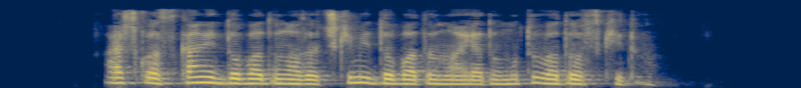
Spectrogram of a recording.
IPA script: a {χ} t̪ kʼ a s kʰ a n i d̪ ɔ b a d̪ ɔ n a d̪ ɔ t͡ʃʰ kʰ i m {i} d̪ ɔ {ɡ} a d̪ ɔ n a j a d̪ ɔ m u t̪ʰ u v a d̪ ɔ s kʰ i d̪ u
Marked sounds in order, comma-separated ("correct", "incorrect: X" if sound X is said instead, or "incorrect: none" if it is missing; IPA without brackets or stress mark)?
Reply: incorrect: ʃ, correct, incorrect: b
